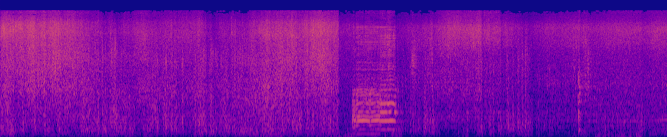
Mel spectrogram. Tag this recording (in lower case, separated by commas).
ocean, speedboat, wind noise (microphone), surf, water vehicle, wind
